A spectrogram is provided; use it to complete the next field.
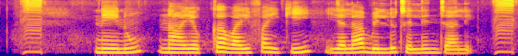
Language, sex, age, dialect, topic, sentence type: Telugu, female, 18-24, Telangana, banking, question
